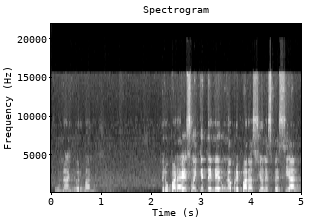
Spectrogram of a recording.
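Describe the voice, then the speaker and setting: High-voiced earnest woman preacher. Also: fairly even intonation, moderate pace, slight background noise. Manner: earnest, swings from hushed confessions to emphatic declarations. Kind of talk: sermon with personal testimony.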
